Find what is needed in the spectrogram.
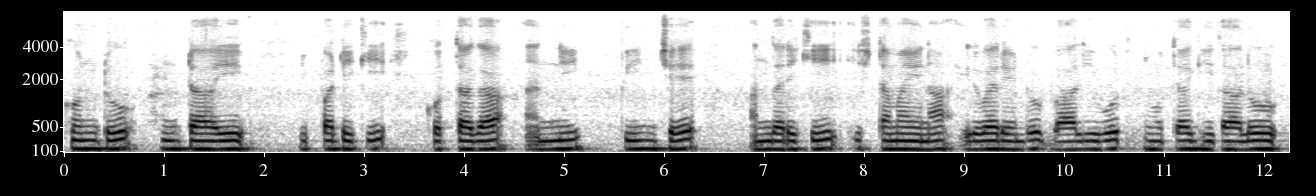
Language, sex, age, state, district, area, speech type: Telugu, male, 18-30, Telangana, Nizamabad, urban, spontaneous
